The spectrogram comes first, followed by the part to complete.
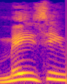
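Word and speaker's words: Mazie: Maisie rhymes with crazy.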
